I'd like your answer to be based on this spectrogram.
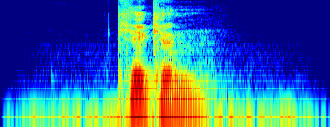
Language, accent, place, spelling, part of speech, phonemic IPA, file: German, Germany, Berlin, kicken, verb, /ˈkɪkən/, De-kicken.ogg
- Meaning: 1. to kick (strike with one’s foot; usually in the context of sports) 2. to play football (soccer) 3. to kick (remove someone from an online activity) 4. to kick in (begin to happen)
